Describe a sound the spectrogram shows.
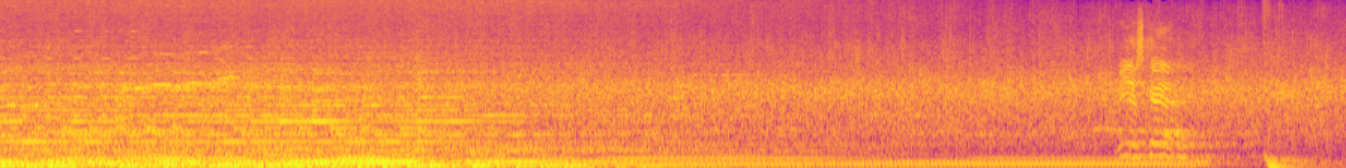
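A piano plays chords.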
